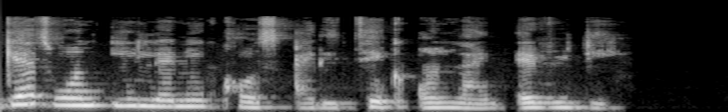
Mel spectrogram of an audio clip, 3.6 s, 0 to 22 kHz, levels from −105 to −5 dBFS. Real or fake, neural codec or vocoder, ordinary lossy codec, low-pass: real; none; none; none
